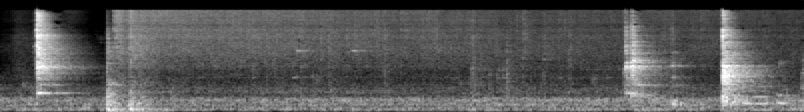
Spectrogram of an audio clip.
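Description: Stainless steel kettle and pots clinking and clanking as they are handled, with a steady hiss of water heating in a kettle during descaling. There is a ringing clink near the start, the hiss begins about a second in, and two more clanks come near the end.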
